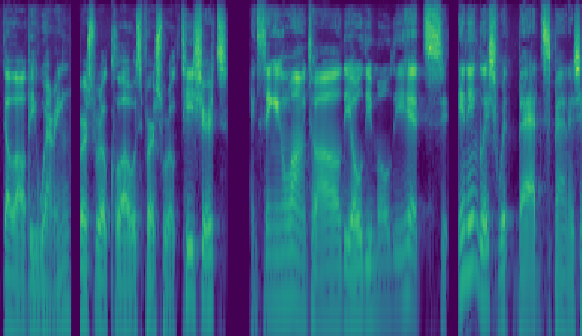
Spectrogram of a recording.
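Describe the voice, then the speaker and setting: A male podcast host delivering a mocking, sarcastic monologue. His pitch swings widely as he talks, rising and falling with his jabs. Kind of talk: sardonic monologue. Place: living in Latin America.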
